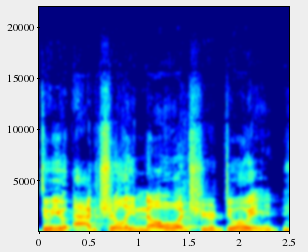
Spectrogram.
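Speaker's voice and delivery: high-pitched, play-acted frustrated screaming. Retelling how a guy screamed at the speaker during a kite outing, imitating someone screaming. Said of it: "starts screaming at me in".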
